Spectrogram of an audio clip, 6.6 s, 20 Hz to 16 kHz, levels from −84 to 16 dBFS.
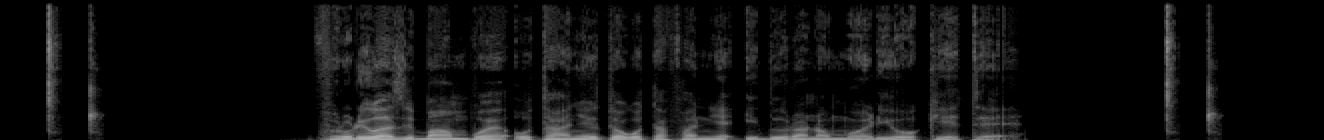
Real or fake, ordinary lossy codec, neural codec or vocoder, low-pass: real; Opus, 24 kbps; none; 14.4 kHz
